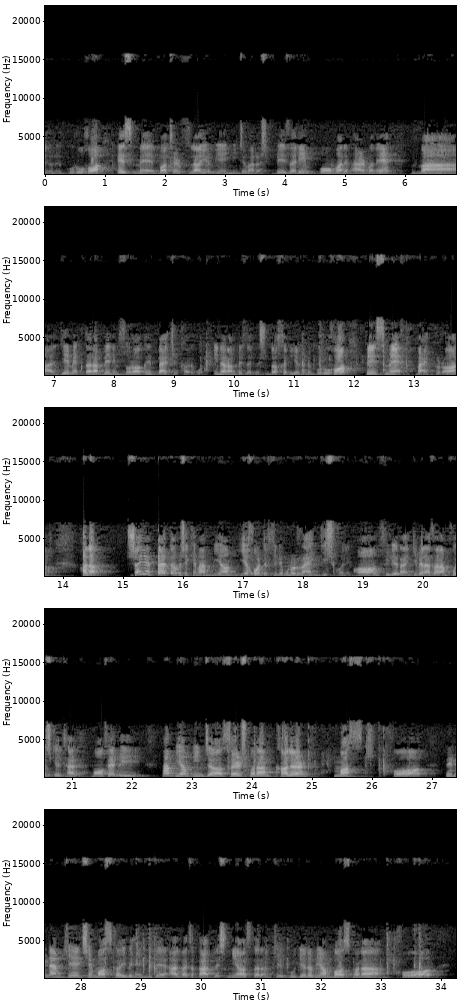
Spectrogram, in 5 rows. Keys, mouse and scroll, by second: 1.0 click, 2.1 click, 4.0-6.1 drag, 9.2 shift+click, 10.0 ctrl+g, 10.6 click, 11.4-13.7 typing, 14.5 click, 22.0 click, 23.9-27.0 typing, 28.2 click, 28.9-30.1 typing, 30.4 click, 31.3-34.2 typing.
